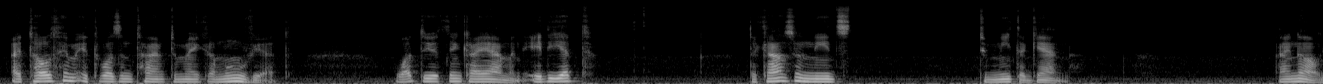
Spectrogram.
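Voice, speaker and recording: A man's voice: medium pitch, a little mellow. A man voicing a game character on a phone call in a sing-song tone, stumbling now and then over words.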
